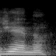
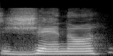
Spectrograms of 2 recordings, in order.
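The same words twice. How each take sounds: First: It is said in a neutral Spanish accent. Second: It is said in an Argentine Spanish accent. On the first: "We would say lleno" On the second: "she has a very Argentine accent"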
